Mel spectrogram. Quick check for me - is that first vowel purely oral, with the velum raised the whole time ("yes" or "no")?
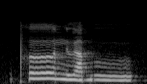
yes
